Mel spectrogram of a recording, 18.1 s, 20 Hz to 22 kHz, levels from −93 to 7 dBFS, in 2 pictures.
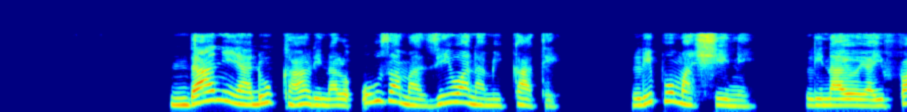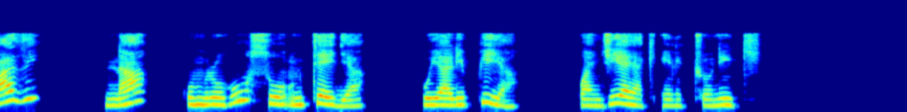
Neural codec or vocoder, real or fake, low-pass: vocoder, 44.1 kHz, 128 mel bands, Pupu-Vocoder; fake; 7.2 kHz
